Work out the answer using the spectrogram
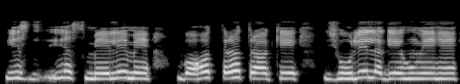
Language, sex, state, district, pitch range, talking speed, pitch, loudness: Hindi, female, Bihar, Saran, 260-290 Hz, 145 wpm, 270 Hz, -12 LUFS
